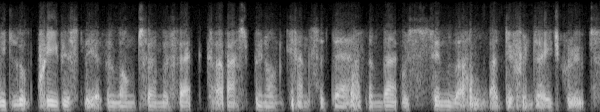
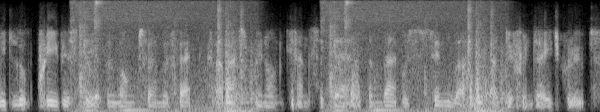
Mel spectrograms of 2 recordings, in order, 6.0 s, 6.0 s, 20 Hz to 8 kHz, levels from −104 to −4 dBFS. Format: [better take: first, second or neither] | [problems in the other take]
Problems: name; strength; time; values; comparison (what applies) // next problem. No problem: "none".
first | background sound (Bus); 2 dB below the speech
